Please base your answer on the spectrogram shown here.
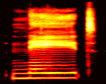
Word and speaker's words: night: Night. I didn't even try to say the K or the GH. I said, Nate.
